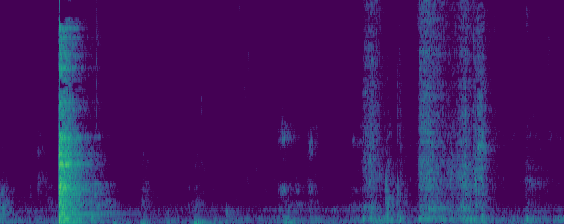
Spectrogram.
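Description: A single sharp clink of tableware, with a short ring after it, about half a second in, then faint scattered small noises of eating at the table.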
